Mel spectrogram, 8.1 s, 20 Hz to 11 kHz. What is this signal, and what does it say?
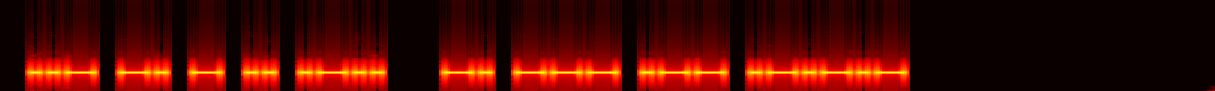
Morse code, heard as a keyed tone, about 20 wpm, 700 Hz. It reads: UNTIL NOW.
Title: Sentences from Top 1000 Words - Review Part 1 - 20wpm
